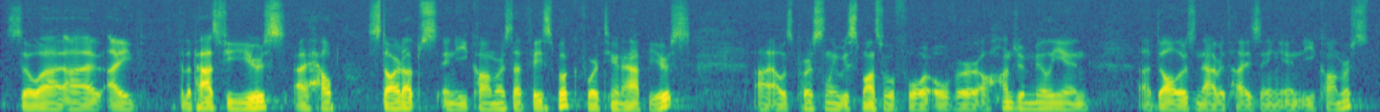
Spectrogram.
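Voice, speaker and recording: A man in his thirties, a native Japanese speaker, giving a conference talk at a podium with a handheld mic, pausing often with fillers and restarts. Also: deep voice, slight background noise. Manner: halting, many fillers and restarts. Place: large dark auditorium stage.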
